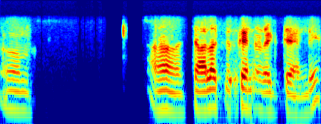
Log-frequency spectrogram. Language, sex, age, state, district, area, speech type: Telugu, male, 18-30, Andhra Pradesh, Visakhapatnam, urban, conversation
